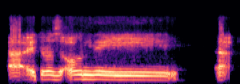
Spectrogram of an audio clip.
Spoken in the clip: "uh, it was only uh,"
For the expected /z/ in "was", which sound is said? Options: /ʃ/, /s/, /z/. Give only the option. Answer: /z/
